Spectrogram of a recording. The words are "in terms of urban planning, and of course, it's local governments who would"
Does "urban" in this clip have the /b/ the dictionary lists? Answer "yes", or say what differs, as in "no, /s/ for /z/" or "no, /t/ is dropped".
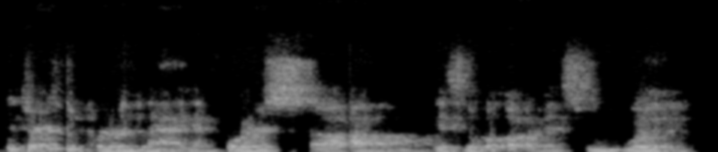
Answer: no, /b/ is dropped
